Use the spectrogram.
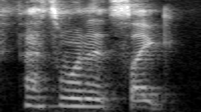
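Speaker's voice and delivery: ordinary talk, nothing marked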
